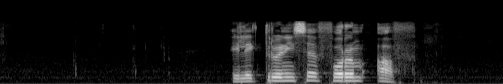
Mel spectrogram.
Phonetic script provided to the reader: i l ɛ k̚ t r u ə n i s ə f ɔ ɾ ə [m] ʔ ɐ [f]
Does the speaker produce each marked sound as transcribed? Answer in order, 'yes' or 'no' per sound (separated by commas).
yes, yes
